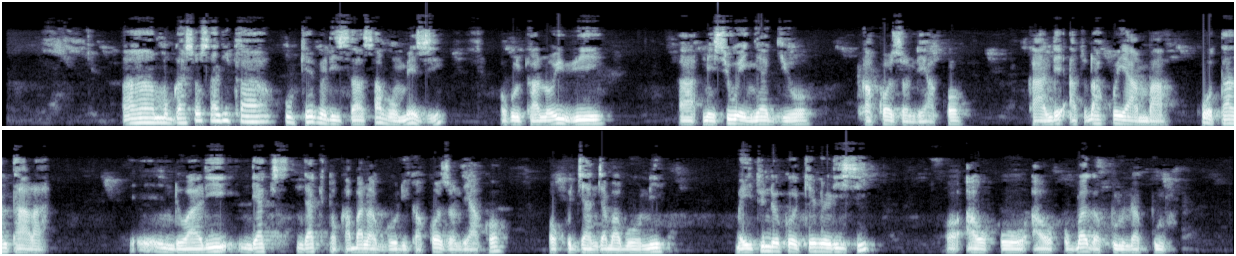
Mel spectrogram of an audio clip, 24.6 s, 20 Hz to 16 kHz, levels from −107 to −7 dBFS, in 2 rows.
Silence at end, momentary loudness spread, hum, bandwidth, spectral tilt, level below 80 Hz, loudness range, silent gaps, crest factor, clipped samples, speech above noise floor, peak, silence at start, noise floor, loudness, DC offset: 0.65 s; 10 LU; none; 7.8 kHz; -5.5 dB/octave; -48 dBFS; 3 LU; none; 14 dB; under 0.1%; 57 dB; 0 dBFS; 0.5 s; -70 dBFS; -14 LUFS; under 0.1%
